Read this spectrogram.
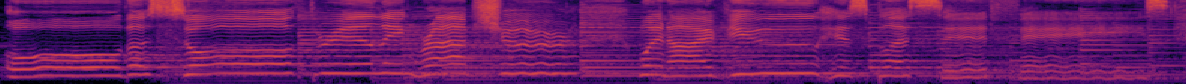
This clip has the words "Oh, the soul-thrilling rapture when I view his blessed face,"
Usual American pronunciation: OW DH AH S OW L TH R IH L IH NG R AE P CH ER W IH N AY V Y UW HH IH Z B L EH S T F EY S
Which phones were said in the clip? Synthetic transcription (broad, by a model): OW DH AH S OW L TH R IH L IH NG R AE P CH ER W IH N AY V Y UW IH Z B L EH S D F EY S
